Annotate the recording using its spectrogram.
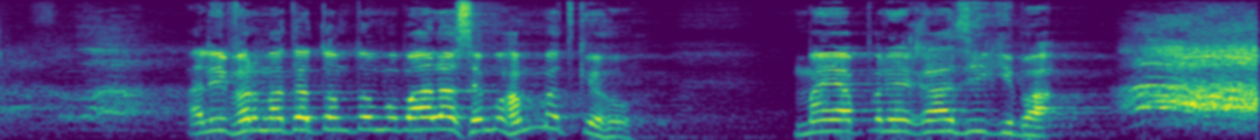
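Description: A man speaks passionately into a microphone in an echoing hall.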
